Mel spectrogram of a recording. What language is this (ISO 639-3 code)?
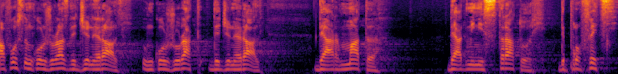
ron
